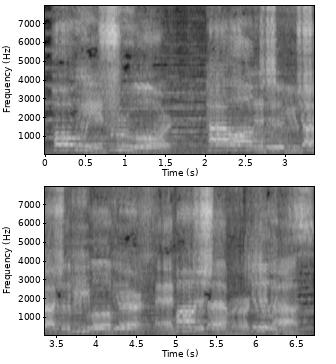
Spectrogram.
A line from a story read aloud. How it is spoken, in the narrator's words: These souls shouted in a loud voice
